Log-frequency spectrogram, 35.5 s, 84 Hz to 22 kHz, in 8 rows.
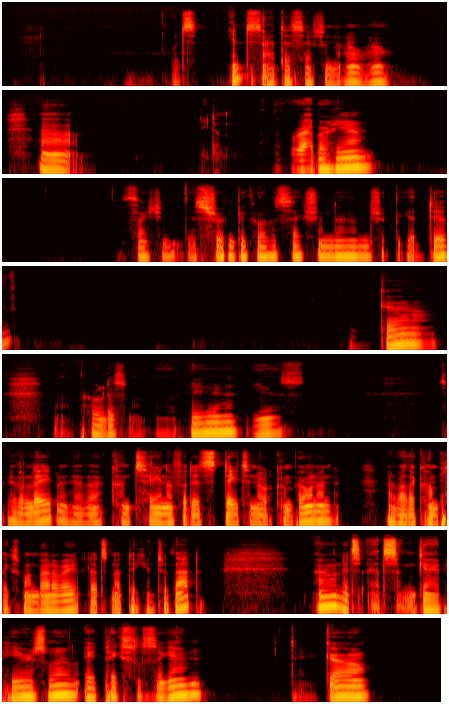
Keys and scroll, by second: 9.0 Return, 32.6 Return.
